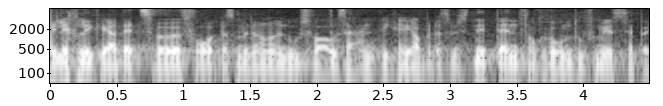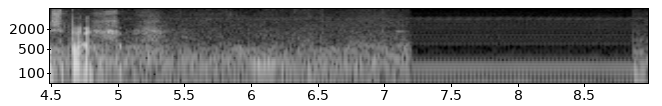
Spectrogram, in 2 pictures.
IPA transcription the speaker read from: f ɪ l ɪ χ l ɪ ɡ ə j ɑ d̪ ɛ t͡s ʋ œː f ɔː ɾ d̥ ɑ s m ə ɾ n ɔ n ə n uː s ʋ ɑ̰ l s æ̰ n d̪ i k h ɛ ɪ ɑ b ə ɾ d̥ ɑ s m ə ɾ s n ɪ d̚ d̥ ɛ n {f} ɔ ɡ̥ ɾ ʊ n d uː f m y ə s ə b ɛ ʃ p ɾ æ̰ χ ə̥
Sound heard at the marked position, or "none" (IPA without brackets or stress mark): f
